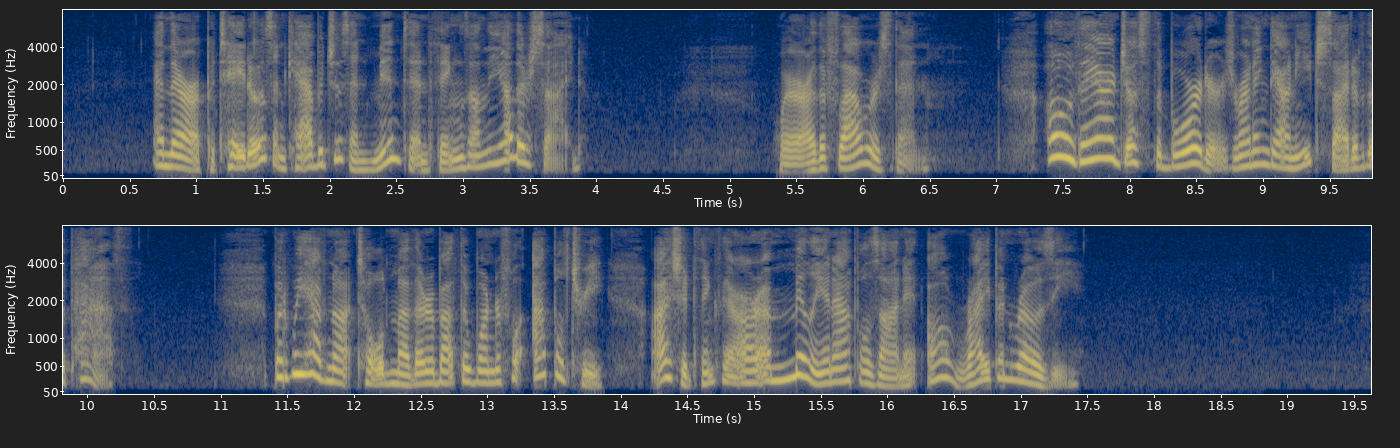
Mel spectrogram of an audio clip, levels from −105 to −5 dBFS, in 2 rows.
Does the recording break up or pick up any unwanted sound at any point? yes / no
no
